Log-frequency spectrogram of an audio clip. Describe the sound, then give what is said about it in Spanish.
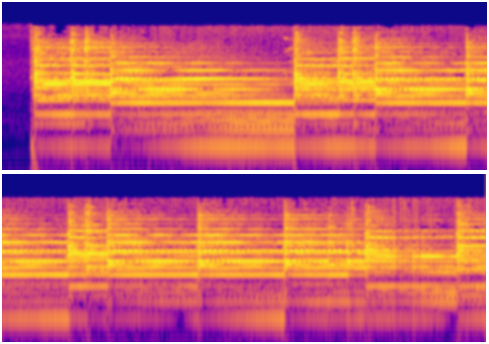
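Church bells ring a death knell in Carenas, Aragón, with many overlapping strikes forming a continuous, loud, sustained ringing throughout, heard alone. “Este es un toque de difuntos, este, ¿no? Este es un toque de difuntos de Carenas, en Aragón.”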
